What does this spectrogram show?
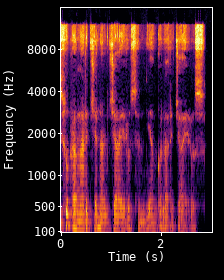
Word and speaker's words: gyrus: gyrus and the angular gyrus, or gyrus for some prefer the other pronunciation.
